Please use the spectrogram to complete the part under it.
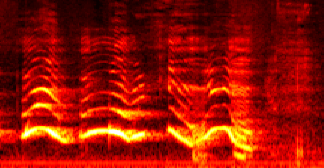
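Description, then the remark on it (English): A person imitates the dog Freddy whimpering while walking around: three drawn-out, high, nasal whines that rise and fall, fairly loud, each lasting about half a second, with no other talking. “So on Wednesday, Roy tells Shona he barely slept because Freddy is walking around going...”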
